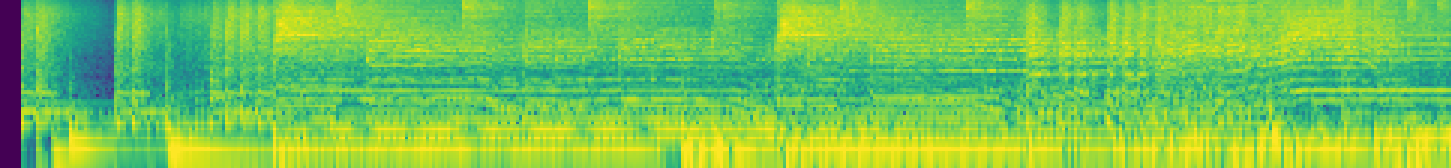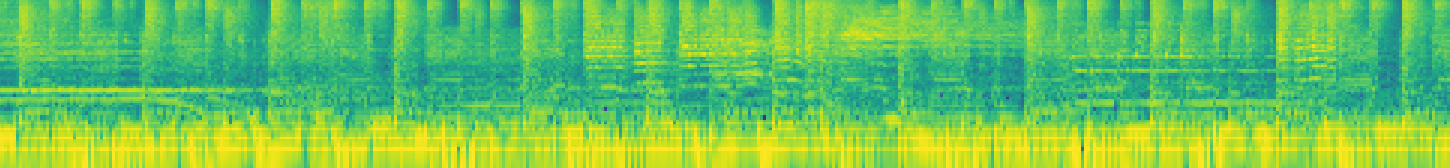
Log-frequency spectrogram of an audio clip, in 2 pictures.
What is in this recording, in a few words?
karaoke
